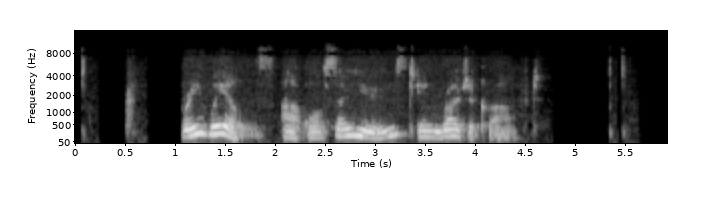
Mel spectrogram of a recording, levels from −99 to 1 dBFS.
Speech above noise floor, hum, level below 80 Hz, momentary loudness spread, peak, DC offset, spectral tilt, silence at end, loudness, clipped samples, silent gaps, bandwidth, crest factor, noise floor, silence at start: over 70 dB; none; -62 dBFS; 18 LU; -4 dBFS; under 0.1%; -7 dB/octave; 1.3 s; -20 LUFS; under 0.1%; 0.76-1.05 s; 9.4 kHz; 18 dB; under -90 dBFS; 0.5 s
